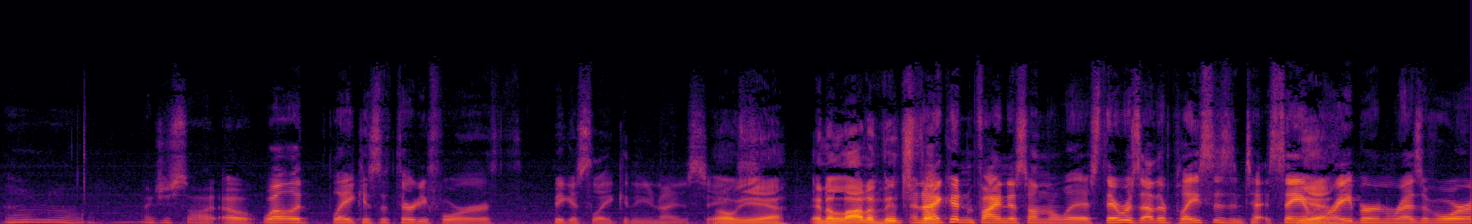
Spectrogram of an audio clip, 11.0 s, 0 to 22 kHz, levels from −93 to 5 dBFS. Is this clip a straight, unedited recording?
no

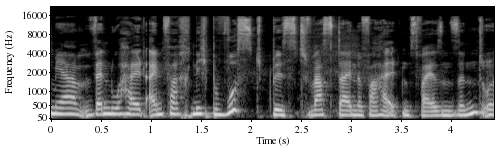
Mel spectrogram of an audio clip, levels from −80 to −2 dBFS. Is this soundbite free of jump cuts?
no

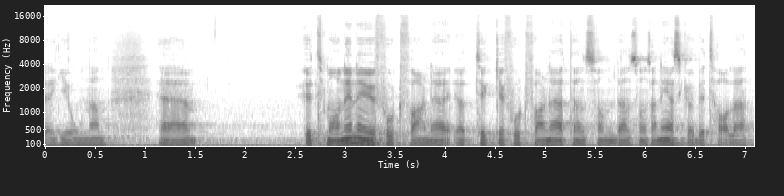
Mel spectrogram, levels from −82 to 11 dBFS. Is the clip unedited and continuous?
no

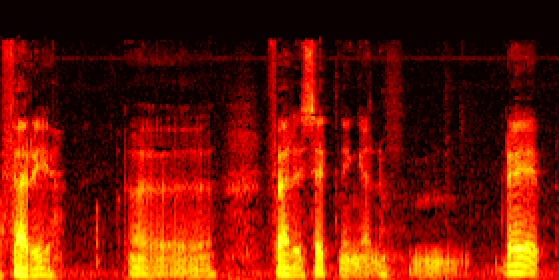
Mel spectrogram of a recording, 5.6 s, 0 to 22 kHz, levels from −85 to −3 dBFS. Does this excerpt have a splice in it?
no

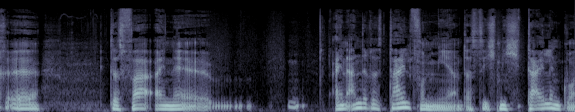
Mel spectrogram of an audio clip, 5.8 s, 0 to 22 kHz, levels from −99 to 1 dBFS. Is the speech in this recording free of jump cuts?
yes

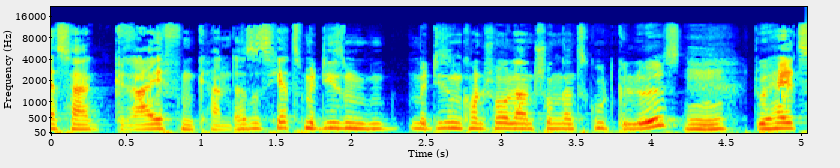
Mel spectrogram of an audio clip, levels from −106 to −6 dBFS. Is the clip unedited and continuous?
yes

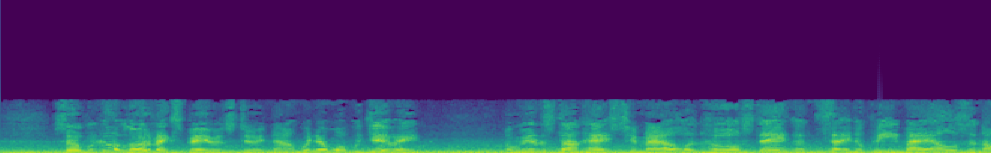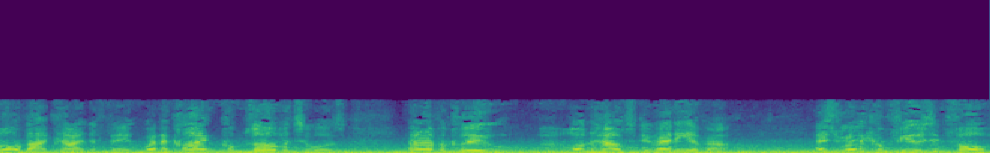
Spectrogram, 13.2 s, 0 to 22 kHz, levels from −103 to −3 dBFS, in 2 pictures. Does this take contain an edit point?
no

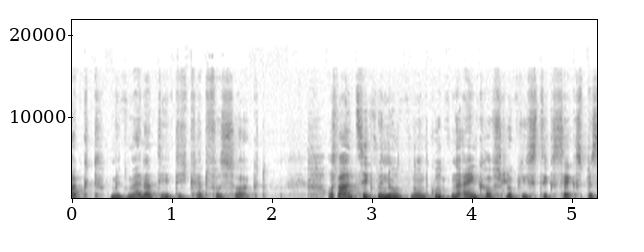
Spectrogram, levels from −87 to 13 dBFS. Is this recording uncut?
no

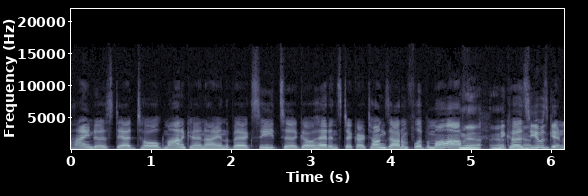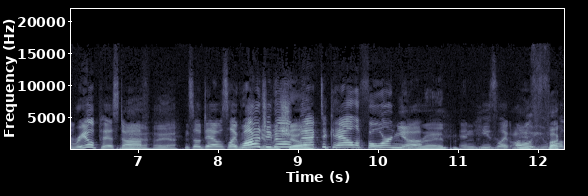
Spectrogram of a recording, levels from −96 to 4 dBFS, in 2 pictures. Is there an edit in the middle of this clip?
no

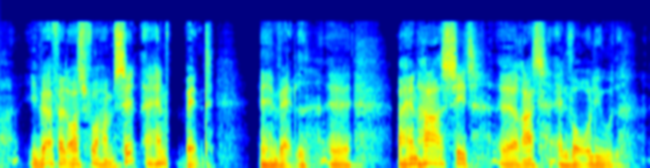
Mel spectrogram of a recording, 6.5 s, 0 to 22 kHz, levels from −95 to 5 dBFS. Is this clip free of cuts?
no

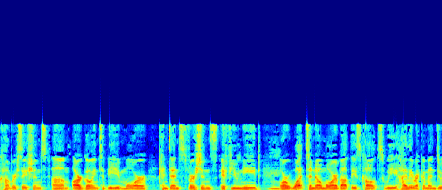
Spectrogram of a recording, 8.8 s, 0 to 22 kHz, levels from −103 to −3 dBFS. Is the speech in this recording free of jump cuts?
no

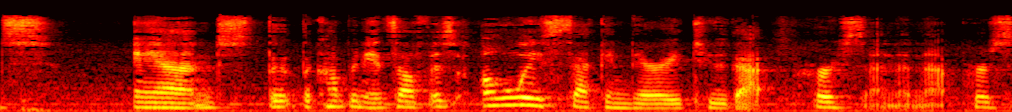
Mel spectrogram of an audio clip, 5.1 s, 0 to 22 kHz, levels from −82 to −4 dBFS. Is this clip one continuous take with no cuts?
yes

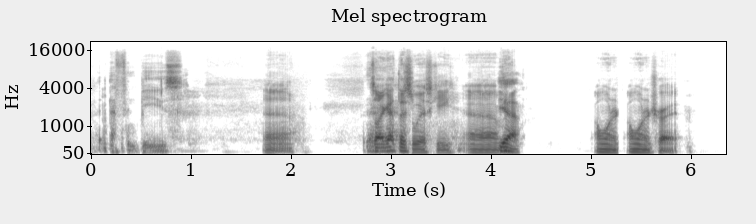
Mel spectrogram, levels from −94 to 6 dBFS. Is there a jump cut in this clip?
yes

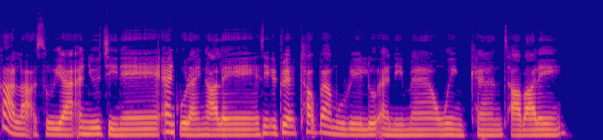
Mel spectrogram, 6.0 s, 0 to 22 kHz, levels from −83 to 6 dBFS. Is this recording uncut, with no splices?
no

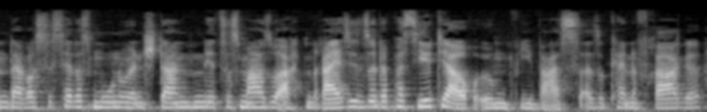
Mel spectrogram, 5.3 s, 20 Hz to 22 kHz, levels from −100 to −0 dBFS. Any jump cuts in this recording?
no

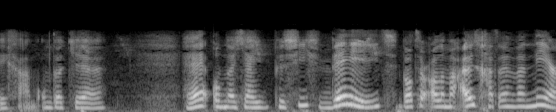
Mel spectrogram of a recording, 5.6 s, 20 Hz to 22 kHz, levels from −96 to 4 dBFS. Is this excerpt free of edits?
yes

